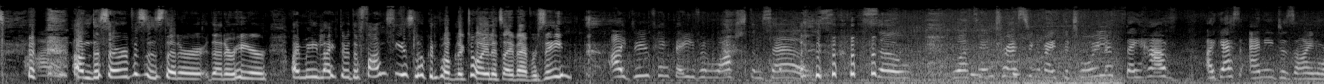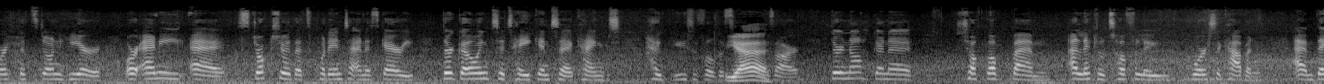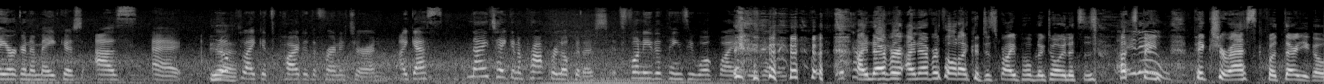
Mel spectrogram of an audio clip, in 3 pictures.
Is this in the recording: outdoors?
yes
